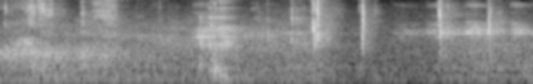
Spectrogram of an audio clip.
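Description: Close-miked chewing of a mouthful of khichri and raw greens, with wet mouth sounds and a run of sharp crunches a few seconds in.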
